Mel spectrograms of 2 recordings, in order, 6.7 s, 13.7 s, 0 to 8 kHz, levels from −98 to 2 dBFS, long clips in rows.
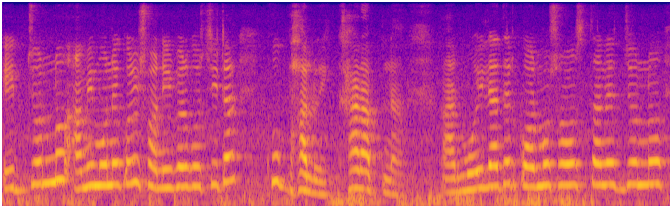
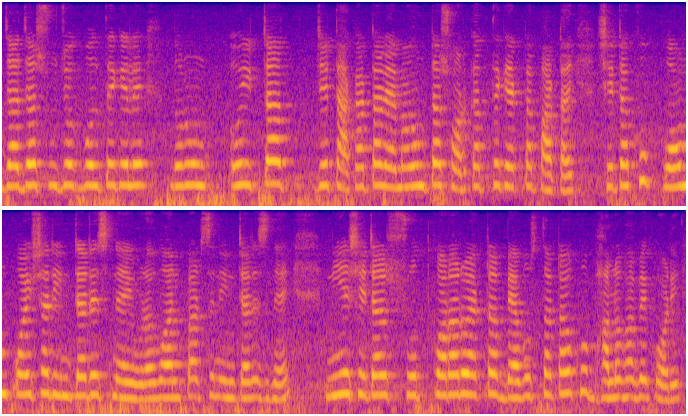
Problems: none marked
